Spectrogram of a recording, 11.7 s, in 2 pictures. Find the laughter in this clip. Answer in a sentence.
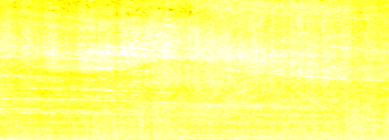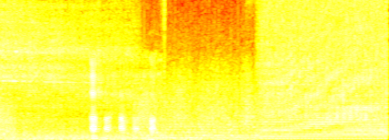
The laughter can be heard from 7.2 to 8.3 s.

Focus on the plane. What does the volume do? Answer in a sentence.
The loudness of the plane stays about the same.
